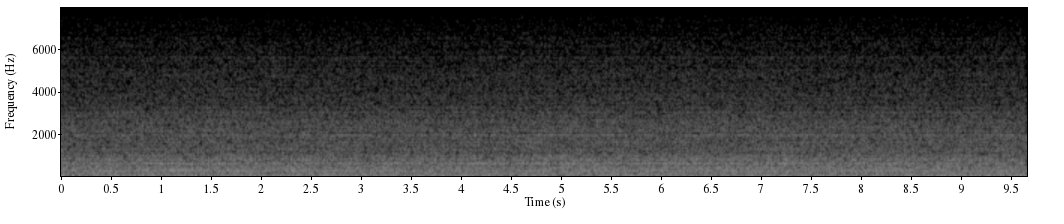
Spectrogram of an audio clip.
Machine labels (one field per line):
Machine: fan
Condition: normal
